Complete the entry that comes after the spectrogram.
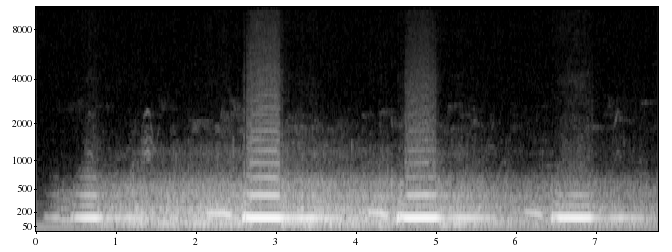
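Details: Eurasian bittern, marsh bird, booming: deep, hollow, foghorn-like notes, four in about eight seconds, roughly two seconds apart, over a low steady rumble.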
